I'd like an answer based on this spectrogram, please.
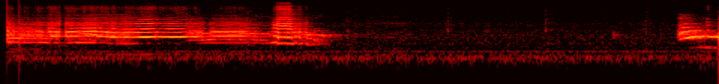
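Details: Alaskan Malamute howling along with a four-year-old boy, long wavering harmonic howls rising and falling over about three seconds, then a pause and another howl beginning at the end; faint steady hum beneath.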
